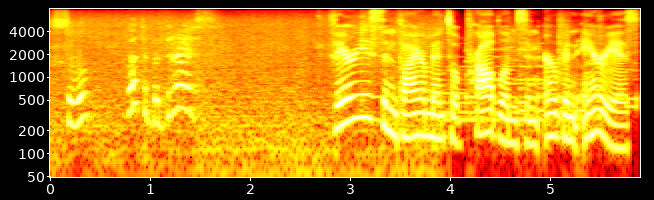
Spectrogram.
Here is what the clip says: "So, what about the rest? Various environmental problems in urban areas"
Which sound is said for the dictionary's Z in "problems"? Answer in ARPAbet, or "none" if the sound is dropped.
Z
